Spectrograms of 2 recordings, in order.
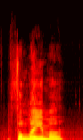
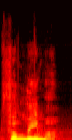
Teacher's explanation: Thelema is with a long A sound in the second syllable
